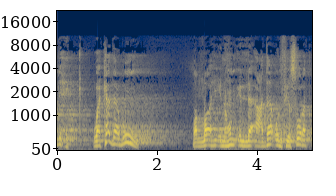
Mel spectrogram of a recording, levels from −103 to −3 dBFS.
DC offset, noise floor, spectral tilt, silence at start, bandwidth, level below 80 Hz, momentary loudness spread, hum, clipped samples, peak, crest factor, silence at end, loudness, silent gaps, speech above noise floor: under 0.1%; -45 dBFS; -6 dB/octave; 0 s; 10.5 kHz; -52 dBFS; 12 LU; none; under 0.1%; 0 dBFS; 18 dB; 0 s; -17 LUFS; none; 29 dB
